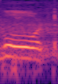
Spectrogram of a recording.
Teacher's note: This O sound is a bit longer than lock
